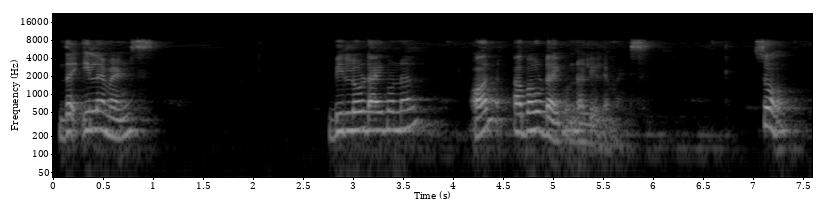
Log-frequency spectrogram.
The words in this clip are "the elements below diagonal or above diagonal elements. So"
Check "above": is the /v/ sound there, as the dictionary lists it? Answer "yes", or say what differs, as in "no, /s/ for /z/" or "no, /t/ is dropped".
no, /w/ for /v/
